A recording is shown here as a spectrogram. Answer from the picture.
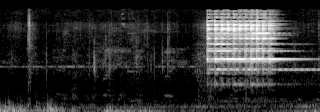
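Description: The tram-train's warning bell rings once, suddenly and brightly, about two and a half seconds in, with a ringing tail that fades slowly. Before it there is a low rumble that dies away.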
